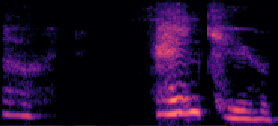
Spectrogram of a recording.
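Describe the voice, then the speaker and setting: Actress as slow, high-voiced anxious radio damsel. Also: female voice, sing-song, a bit bright, full character voice. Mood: grateful, nervous. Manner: hesitant, halting, breathlessly earnest. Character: Miss Wonderly, anxious, pleading, genteel female client. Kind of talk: old-time radio drama acting. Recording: dull lo-fi radio-play recording.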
